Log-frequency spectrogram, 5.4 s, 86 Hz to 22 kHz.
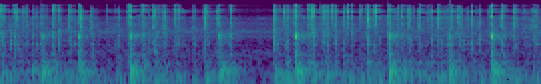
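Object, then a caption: Plastic mechanical computer keyboard. Fingertips and long painted nails type on the keycaps of a full-size black plastic mechanical computer keyboard with purple RGB backlighting. Rapid, irregular clicky taps with a bright edge ring out around 2 kHz, pausing briefly near the middle before the typing resumes. Each keystroke is sharp and short with almost no ring.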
